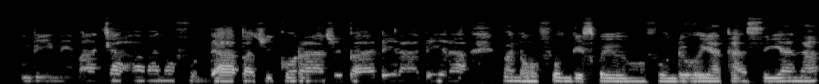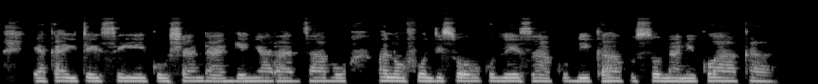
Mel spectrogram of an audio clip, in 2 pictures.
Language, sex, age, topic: Ndau, male, 36-49, education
